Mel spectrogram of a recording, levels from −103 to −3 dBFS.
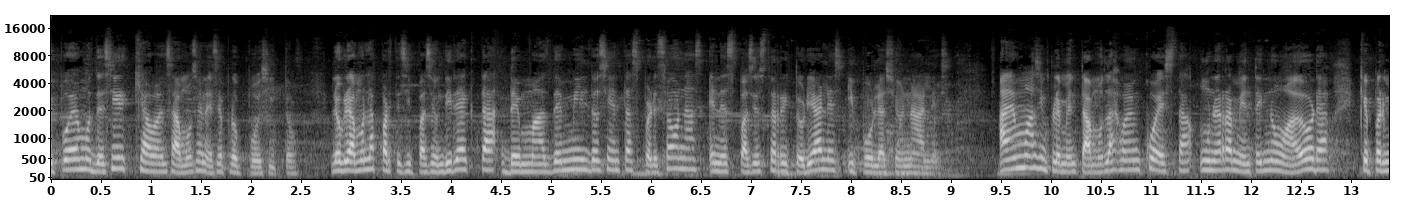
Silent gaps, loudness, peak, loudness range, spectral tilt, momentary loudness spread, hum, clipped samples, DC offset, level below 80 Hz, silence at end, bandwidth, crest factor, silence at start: none; -30 LUFS; -12 dBFS; 2 LU; -6 dB/octave; 7 LU; none; under 0.1%; under 0.1%; -70 dBFS; 0 s; 12.5 kHz; 18 dB; 0 s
